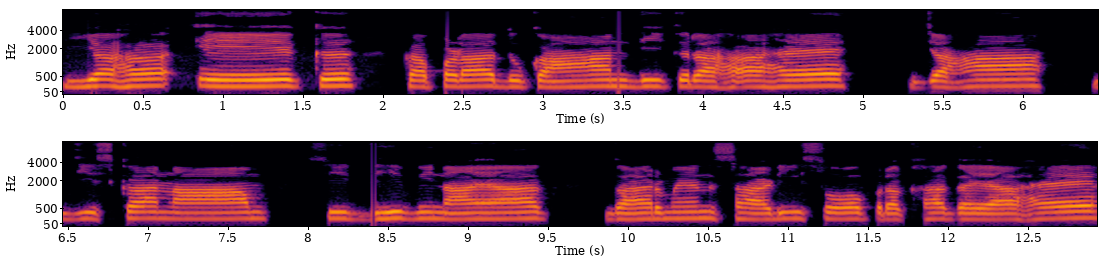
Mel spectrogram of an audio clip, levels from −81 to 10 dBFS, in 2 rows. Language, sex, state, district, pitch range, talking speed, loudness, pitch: Hindi, male, Chhattisgarh, Balrampur, 175-190 Hz, 80 wpm, -15 LUFS, 180 Hz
